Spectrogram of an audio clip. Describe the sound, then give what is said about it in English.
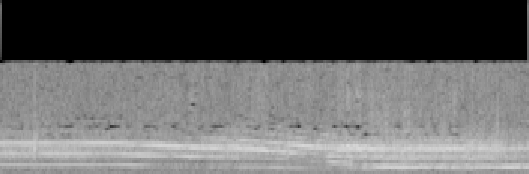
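A patrol siren wails with slowly falling, harmonic tones right behind a car whose engine rumbles low underneath. The car slows to a stop as the siren's pitch drops and its sound grows slightly louder. “I'll stop the car. We'll find out from the direction patrol. They're right behind us.”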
